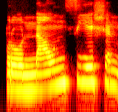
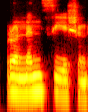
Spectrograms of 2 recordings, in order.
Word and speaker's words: pronunciation: wrong प्रोनंसिएशन is wrong कुछ लोग इसे प्रोनाउंस एशन बोलते हैं सी द स्पेलिंग प्रोनाउंस एशन नहीं है प्रोनंसिएशन है सो इफ योर प्रोनंसिएशन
